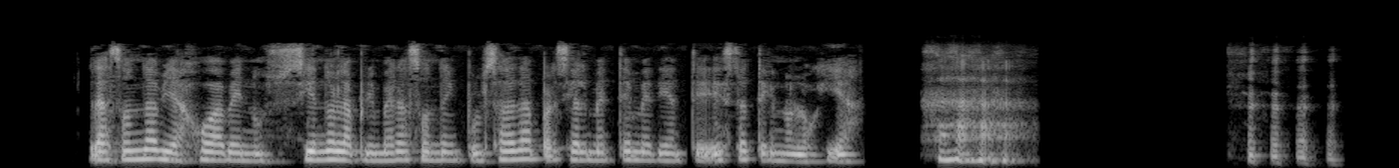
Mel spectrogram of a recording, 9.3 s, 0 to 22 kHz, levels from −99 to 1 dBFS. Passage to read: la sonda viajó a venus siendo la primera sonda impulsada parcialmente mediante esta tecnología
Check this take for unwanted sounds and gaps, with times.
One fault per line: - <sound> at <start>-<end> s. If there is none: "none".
- laugh at 6.1-6.9 s
- laugh at 8.2-9.0 s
